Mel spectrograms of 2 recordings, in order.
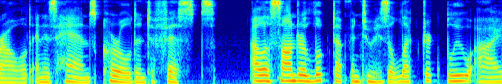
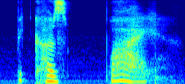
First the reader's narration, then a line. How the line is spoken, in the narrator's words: Her question came out in a soft whisper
